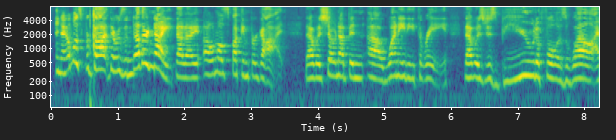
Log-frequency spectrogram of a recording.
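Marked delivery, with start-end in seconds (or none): none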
